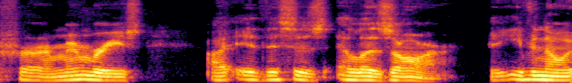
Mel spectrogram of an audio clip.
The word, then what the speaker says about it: Eleazar: This is Elazar. Even though it's it it's typed out as Eleazar, it's pronounced Elazar as Rabbi Mary was mentioning.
